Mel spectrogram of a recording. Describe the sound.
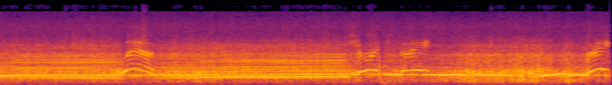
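Race car engine driving through a fast right and into S-bends in fourth gear: a steady, loud, buzzing drone with a few brief swoops in pitch as the revs dip and climb again.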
